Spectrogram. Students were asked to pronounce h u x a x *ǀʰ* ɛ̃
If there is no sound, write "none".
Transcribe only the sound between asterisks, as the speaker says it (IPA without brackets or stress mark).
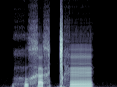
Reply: ǀʰ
